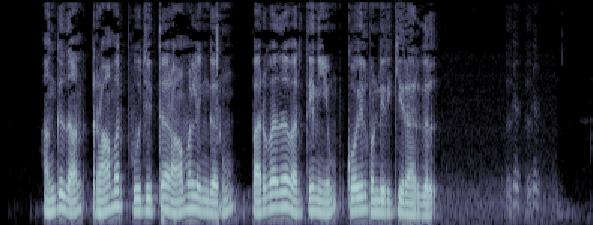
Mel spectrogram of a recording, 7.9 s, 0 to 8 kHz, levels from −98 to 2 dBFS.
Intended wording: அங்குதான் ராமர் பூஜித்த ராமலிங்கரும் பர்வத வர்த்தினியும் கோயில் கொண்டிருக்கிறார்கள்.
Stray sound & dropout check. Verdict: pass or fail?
fail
